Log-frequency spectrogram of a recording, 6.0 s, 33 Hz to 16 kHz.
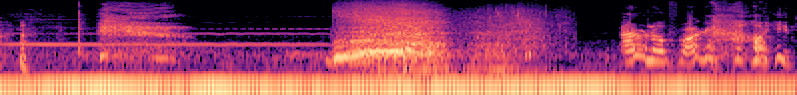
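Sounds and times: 
whale trumpeting through its blowhole: 2.5 - 4.3
speech: 4.8 - 5.9.

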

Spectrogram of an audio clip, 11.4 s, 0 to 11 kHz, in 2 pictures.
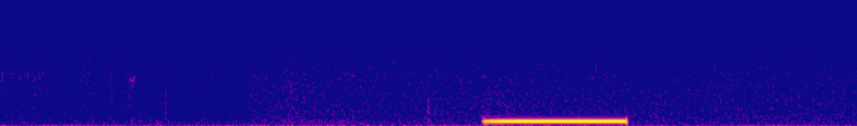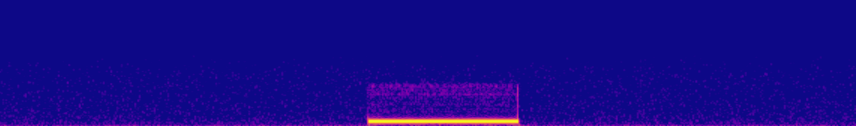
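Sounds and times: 
faint hiss: 0.0 - 11.4
telephone busy tone after a dropped call: 3.2 - 4.2, 8.2 - 9.2.

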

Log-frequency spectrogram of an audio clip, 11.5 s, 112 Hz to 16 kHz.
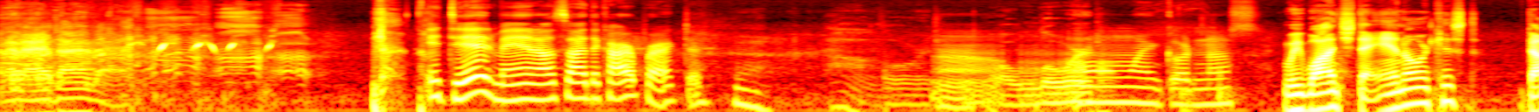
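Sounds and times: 
laughter: 0.0 - 2.5
person imitating a bird call: 1.2 - 2.4
speech: 3.2 - 5.8, 8.7 - 11.5.

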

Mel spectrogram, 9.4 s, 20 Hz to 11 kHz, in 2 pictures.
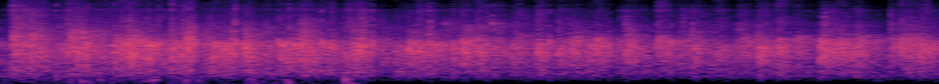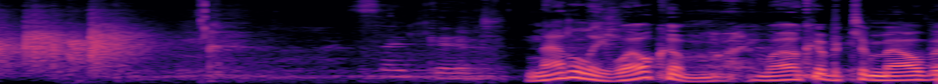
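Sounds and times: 
audience applause: 0.0 - 5.5
speech: 6.9 - 9.3.

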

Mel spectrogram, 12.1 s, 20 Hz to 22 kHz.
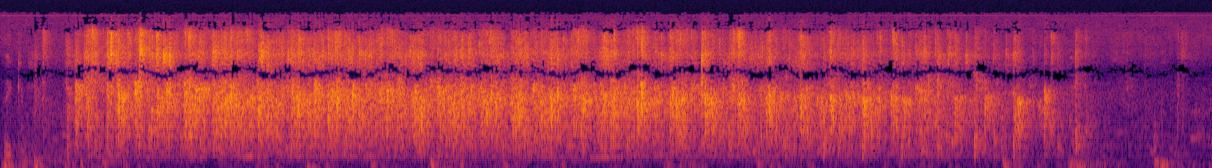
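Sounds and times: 
crowd applauding: 0.4 - 11.1.

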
